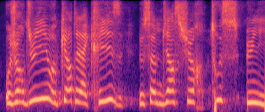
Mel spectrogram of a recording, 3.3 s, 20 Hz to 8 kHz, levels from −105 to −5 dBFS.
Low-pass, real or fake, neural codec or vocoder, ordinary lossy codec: none; fake; codec, 16 kHz, 4 kbps, X-Codec, HuBERT features, trained on LibriSpeech; none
